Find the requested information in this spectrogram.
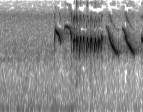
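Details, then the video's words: Orange-headed thrush singing a plong and teler masteran phrase: a rapid run of bright, warbling whistled notes, then two falling slurs and a closing high note. "MASTERAN TELER ANIS MERAH PLONG DAN TELER"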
